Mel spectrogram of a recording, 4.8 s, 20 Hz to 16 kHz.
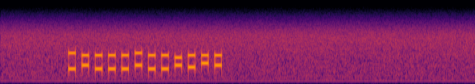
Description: DTMF, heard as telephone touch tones, dialled by machine, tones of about 70 ms, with hum. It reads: 382229227508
